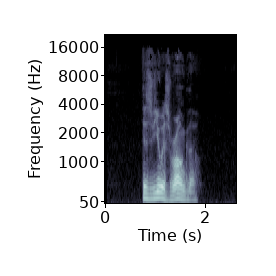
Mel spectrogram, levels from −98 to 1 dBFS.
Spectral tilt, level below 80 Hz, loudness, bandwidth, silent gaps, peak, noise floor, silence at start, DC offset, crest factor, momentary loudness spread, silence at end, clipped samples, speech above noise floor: -7.5 dB/octave; -62 dBFS; -24 LUFS; 15.5 kHz; none; -8 dBFS; -78 dBFS; 0.75 s; under 0.1%; 18 dB; 14 LU; 0.8 s; under 0.1%; 55 dB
